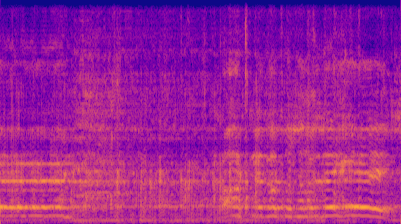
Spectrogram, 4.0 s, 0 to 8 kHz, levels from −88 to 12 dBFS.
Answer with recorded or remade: remade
